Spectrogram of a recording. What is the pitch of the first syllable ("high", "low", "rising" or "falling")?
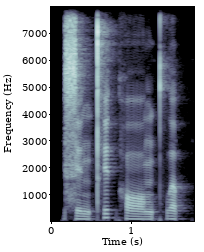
low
